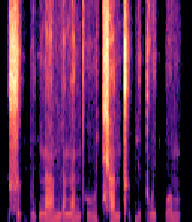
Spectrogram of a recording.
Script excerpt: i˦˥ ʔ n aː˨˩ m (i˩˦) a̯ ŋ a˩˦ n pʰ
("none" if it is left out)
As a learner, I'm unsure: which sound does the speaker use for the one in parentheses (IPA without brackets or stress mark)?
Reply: i˦˥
